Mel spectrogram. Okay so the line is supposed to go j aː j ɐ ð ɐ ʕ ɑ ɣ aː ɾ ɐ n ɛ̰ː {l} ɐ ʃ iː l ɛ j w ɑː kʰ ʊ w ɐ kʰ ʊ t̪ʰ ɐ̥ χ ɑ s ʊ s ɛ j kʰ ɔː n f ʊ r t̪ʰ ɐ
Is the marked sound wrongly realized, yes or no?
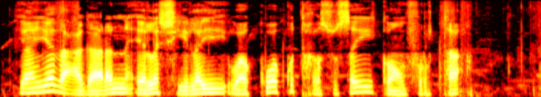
no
